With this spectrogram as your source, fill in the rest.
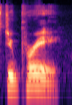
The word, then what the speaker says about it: Dupree: Because it's not Max Dupree, it's Max Dupree. It goes up, Byron.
